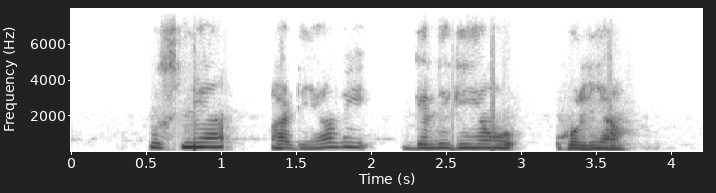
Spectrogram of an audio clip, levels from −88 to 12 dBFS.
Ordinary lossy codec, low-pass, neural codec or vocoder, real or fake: Opus, 16 kbps; 7.2 kHz; none; real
